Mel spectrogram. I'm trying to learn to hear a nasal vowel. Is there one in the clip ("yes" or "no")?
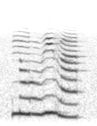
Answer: yes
